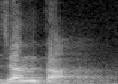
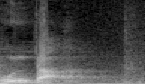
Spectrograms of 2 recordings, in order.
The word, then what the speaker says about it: junta: Words can pronounce is जनता, सब तो जनता ही पढ़ देगा और वो समझेगा कि आम जनता नहीं, मगर वो सही प्रोनाउंसिएशन उसका है हुंता। लिखते हैं जनता, पढ़ते हैं हुंता, है ना।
